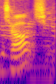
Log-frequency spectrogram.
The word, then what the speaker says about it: Txotx: I think is fantastic, and basically anything from Twin Islands and also the Choch importers as well. That's the TXOTX guys. It's pronounced Chotch.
